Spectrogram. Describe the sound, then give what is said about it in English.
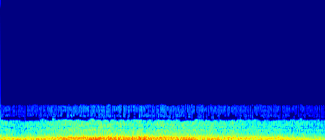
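Zubansky's airplane takes off with a steady, full engine roar and low droning hum that swells slightly midway, then holds before easing a little. No voices are heard. “That was Zubansky's plane taking off.”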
